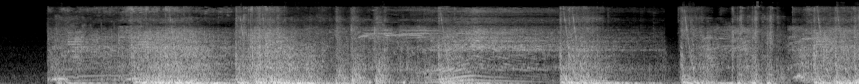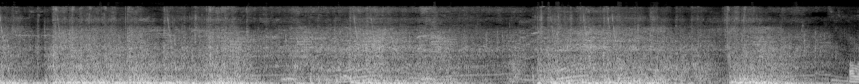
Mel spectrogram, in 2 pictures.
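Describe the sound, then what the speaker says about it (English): Rapid gunfire from Gauss rifles in Rimworld, a dense, loud barrage of repeated thumping shots and impacts that runs almost without pause, with a brief break partway through. "are you guys shooting each other in the back of the head? Oh, it's goddamn Gauss rifle."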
